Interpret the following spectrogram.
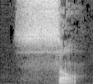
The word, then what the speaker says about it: cent: Remember, final T not pronounced. 100.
